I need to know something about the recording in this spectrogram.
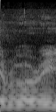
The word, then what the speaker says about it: Rua Rí: But I say Rua Rí because I kind of split it up.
